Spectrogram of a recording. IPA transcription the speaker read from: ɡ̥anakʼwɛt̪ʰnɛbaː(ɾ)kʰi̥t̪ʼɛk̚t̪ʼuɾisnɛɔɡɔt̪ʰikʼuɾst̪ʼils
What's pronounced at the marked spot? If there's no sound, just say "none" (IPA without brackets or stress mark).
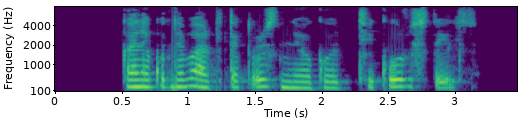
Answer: ɾ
